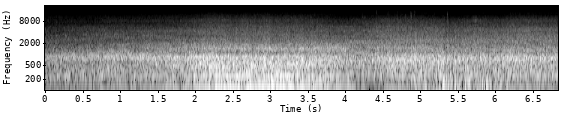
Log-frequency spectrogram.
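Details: Vintage 5,000 BTU Kenmore (Whirlpool) window air conditioner with a Matsushita rotary compressor, run briefly on a warm day: an even, very quiet low hum with a steady airy rush, no knocks or rattles, already blowing cold; normal rotary compressor running.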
